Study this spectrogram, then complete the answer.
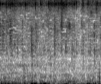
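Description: Mustard seeds and red chilli spluttering in hot coconut oil for a cucumber pachadi, a brief burst of close, steady hissing sizzle with light pops and no voices.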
